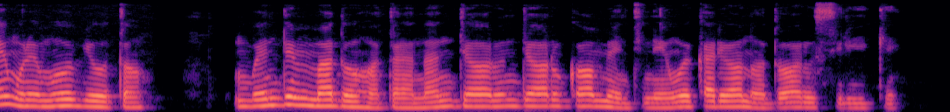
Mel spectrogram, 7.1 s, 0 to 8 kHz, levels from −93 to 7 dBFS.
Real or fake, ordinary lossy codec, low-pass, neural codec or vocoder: real; none; 7.2 kHz; none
